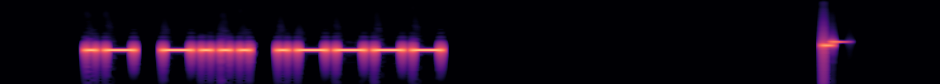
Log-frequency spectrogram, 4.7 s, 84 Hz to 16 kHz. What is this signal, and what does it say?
Morse code, heard as a keyed tone, about 25 wpm, 700 Hz. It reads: AB1
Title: USA Call Sign Prefixes - 25wpm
